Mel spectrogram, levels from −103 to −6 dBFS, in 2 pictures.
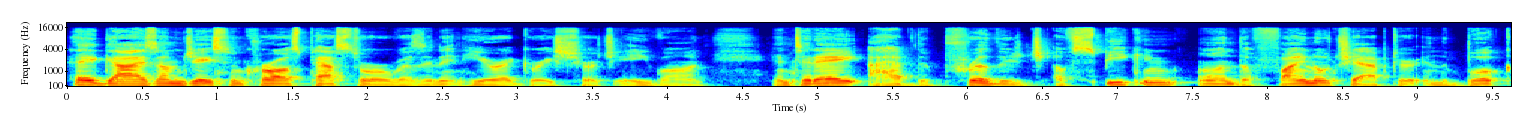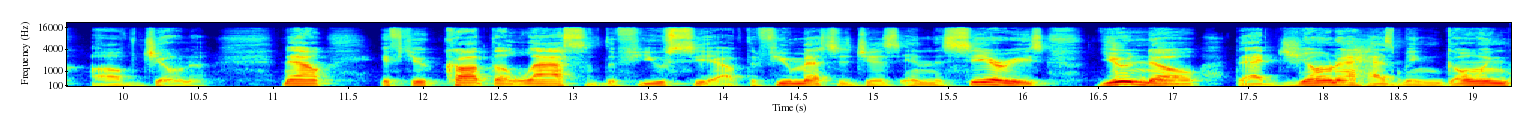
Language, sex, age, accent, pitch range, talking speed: English, male, 40-59, American, 95-130 Hz, 155 wpm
